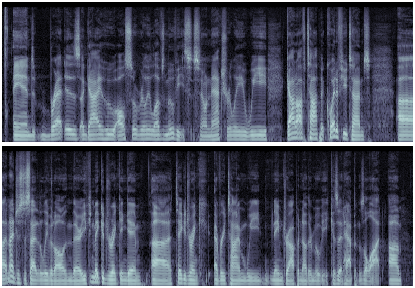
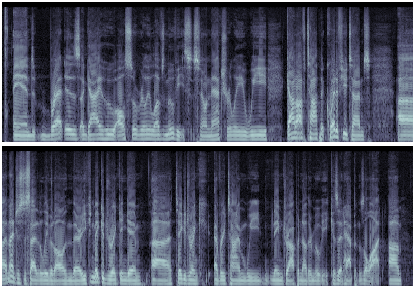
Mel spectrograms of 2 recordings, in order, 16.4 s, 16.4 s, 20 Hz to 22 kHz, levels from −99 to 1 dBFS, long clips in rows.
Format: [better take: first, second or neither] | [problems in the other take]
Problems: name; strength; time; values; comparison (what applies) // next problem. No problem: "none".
first | distortion; slight; 3% of the sound clipped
